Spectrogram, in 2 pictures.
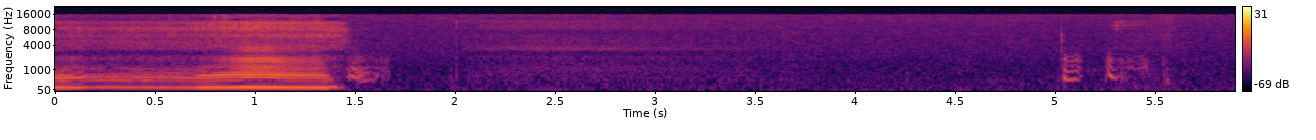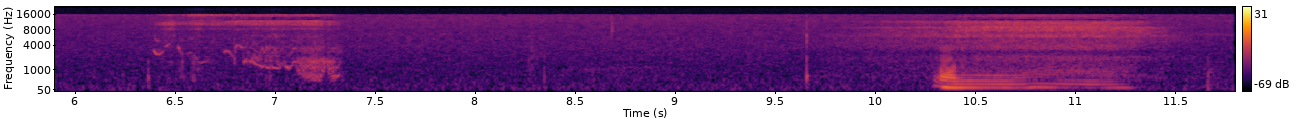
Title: Snoring pug lol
